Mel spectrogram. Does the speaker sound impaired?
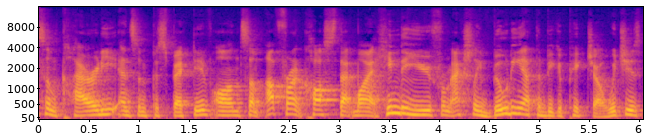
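No.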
